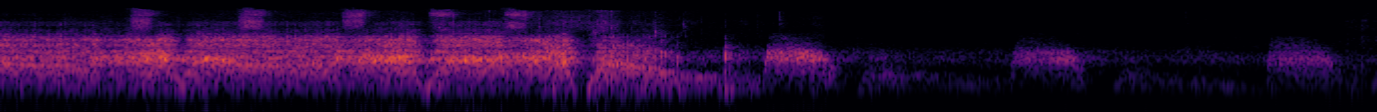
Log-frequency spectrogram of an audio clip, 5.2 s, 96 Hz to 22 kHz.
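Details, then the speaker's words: Rhythmic, loud, strong whooshing pulse from a foot artery on a handheld Doppler during a diabetic foot check, with blood pressure at the foot over 180, taken to mean hardening of the arteries. "yeah this is a Doppler it's the same thing we use to check fetal heart rate yeah you can hear a baby beating in your foot hear that that's a blood flow to your"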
